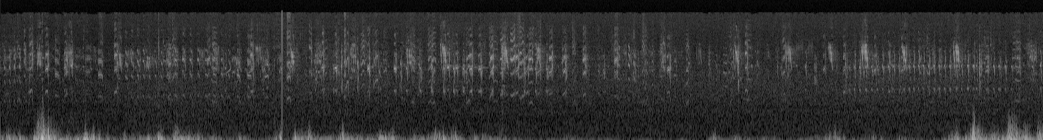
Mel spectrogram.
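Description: Birds chirping and twittering, over irregular low rumbles and thumps that die away for several seconds in the middle and come back near the end.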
